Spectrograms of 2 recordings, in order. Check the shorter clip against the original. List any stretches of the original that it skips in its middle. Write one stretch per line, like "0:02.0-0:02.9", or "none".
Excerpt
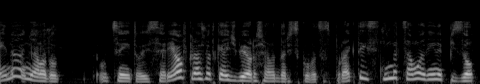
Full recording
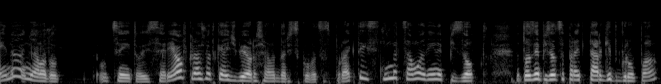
none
